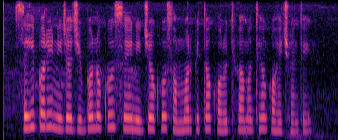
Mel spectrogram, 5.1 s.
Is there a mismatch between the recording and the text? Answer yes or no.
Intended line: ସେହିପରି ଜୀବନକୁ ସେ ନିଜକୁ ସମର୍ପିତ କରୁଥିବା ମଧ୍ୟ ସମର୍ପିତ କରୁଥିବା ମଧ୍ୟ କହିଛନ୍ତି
yes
